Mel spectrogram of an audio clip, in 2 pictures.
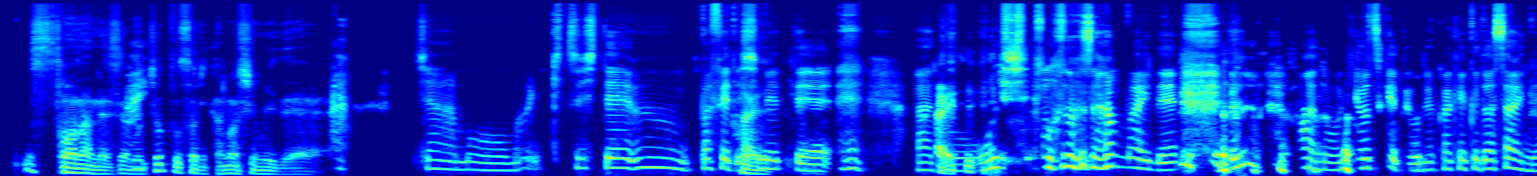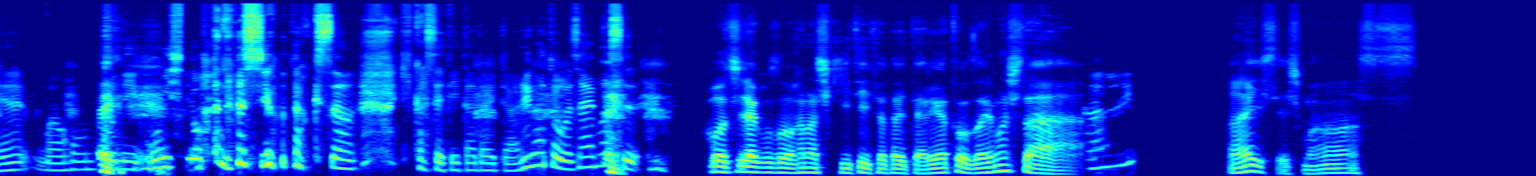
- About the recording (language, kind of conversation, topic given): Japanese, podcast, 毎年恒例の旅行やお出かけの習慣はありますか？
- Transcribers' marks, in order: other noise; laughing while speaking: "はい"; laugh; laughing while speaking: "美味しいお話をたくさん"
